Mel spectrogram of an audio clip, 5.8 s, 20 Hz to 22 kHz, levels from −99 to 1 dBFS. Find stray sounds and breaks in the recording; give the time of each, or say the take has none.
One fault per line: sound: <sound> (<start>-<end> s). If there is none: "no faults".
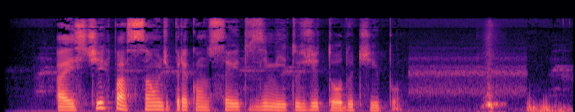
sound: whoosh (4.8-5.1 s)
